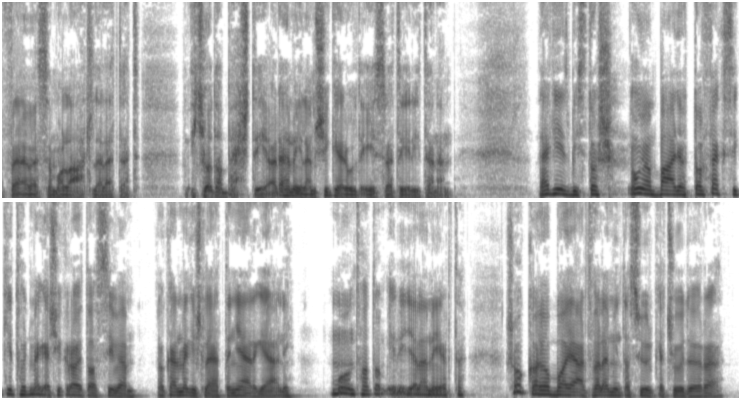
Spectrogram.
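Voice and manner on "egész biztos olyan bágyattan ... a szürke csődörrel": put-on high, teasing little old man's voice; old trapper Sam. Sam teasingly asks the narrator about his bones, high old voice. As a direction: needle the greenhorn from a high perch. Sam's voice in dialogue.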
